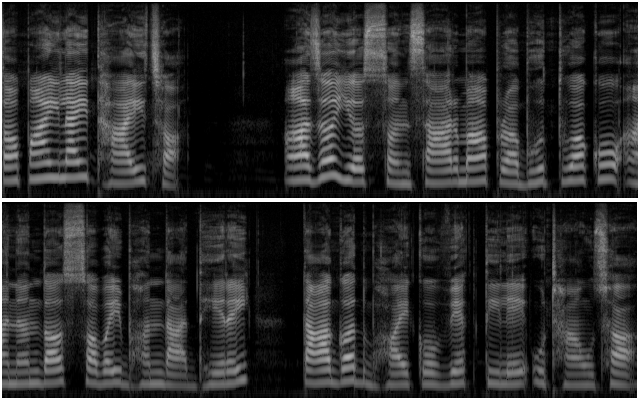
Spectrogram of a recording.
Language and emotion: Nepali, neutral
